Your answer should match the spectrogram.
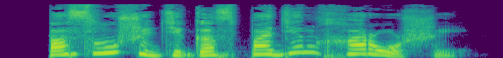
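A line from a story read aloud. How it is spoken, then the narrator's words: Irritated. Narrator (Russian): раздраженно сказал Мартин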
